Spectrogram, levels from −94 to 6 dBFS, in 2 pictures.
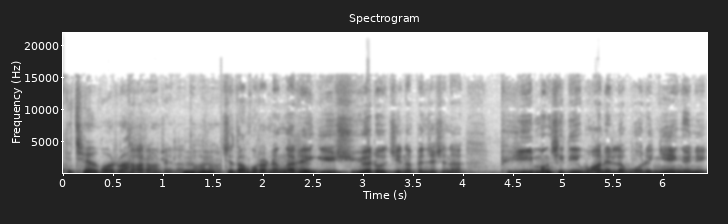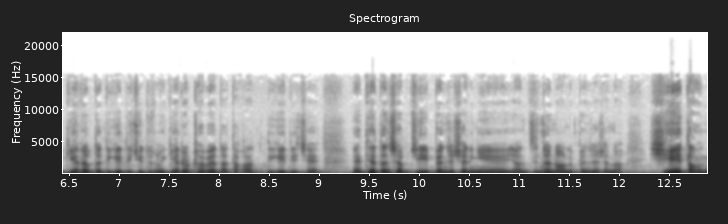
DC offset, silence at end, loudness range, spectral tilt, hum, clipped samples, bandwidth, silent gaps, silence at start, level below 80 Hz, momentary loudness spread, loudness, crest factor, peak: under 0.1%; 0 s; 4 LU; -6.5 dB/octave; none; under 0.1%; 16 kHz; none; 0 s; -38 dBFS; 10 LU; -16 LUFS; 16 dB; 0 dBFS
